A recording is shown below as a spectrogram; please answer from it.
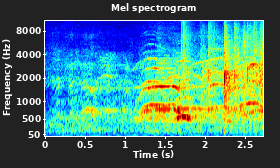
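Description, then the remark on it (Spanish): An audience breaks into applause and cheering for the pastor partway through, a dense wash of clapping mixed with raised voices and chatter that grows louder and stays steady to the end. “Dale, no, aplauso.”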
